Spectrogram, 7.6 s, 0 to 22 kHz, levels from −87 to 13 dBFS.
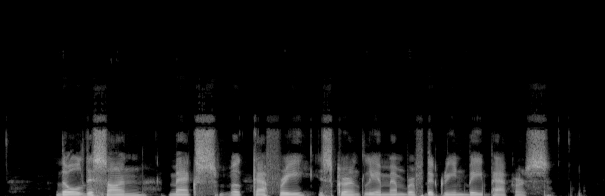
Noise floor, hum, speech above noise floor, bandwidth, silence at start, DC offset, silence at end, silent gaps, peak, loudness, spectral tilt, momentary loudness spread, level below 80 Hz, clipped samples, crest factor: -66 dBFS; none; 47 dB; 9.4 kHz; 0.7 s; under 0.1%; 0.7 s; none; -2 dBFS; -19 LUFS; -4.5 dB/octave; 9 LU; -52 dBFS; under 0.1%; 18 dB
